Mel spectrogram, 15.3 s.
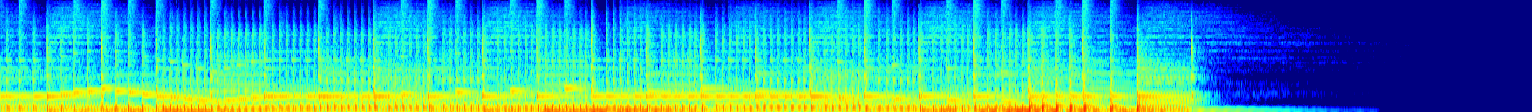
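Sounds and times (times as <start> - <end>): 
marching percussion cheesy rolls at 110 BPM: 0.0 - 12.2.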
